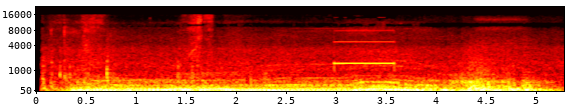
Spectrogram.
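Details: Toyota Prius PHV GR, 80,000 km, after stopping engine mid-cranking; code P035313 igniter circuit, suspected ignition coil damage: heavy uneven rumble on restart, short beep, engine sags and stalls; cause suspected, not confirmed.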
